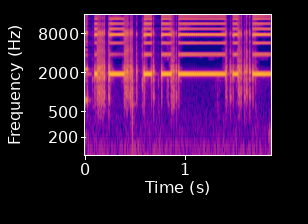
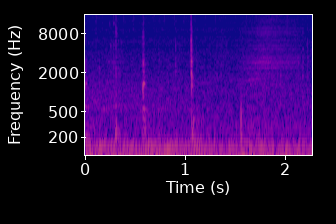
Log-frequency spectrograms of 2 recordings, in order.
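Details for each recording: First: Power probe circuit tester hooked directly to the battery with long leads, checking fuses on a Saturn: short bursts of high steady beep on each contact; it gives different sounds for ground and power. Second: Power probe connected directly to battery, probing both sides of fuses in a Saturn fuse panel: quiet, then sharp high beeps in two bursts signalling power; the top fuse is found blown.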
